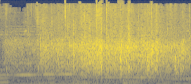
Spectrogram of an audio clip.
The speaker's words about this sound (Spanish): Palabras de agradecimiento a las que el administrador apostólico también respondía y a las que la gente respaldó de nuevo con una ovación.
